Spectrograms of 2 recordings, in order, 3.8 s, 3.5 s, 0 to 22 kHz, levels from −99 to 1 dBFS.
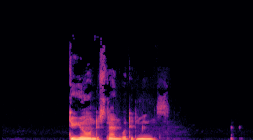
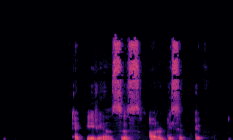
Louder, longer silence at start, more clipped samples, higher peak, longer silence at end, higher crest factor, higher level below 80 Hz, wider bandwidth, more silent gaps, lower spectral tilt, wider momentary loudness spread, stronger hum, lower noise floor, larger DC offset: first, -20 LUFS vs -40 LUFS; about the same, 1.05 s vs 1.1 s; neither; first, -4 dBFS vs -22 dBFS; first, 1.45 s vs 0.45 s; about the same, 18 dB vs 20 dB; first, -60 dBFS vs -72 dBFS; second, 11.5 kHz vs 16 kHz; neither; first, -8 dB/octave vs -3.5 dB/octave; second, 8 LU vs 12 LU; neither; about the same, -88 dBFS vs under -90 dBFS; neither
